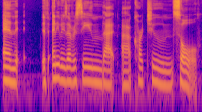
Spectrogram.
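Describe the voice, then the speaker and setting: A middle-aged woman from Canada, a musician guest in an interview, telling animated stories and acting out the people in them. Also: fairly low pitch, measured pace, clear, resonant tone. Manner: animated storyteller, acts out quoted people. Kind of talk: reflective interview conversation.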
